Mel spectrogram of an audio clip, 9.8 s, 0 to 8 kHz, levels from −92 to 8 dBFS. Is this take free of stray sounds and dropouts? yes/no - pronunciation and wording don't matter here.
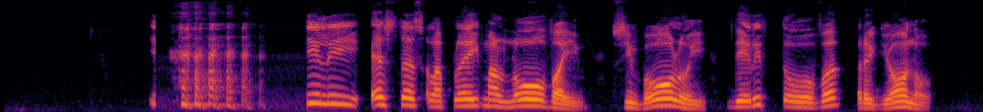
no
